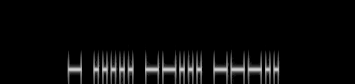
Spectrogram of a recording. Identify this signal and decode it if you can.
Morse code, heard as a keyed tone, about 28 wpm, 700 Hz. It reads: T578
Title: Numbers - Contest Style - 4-Digit 28wpm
